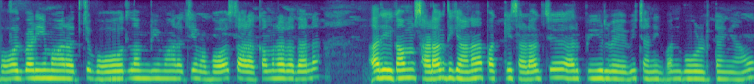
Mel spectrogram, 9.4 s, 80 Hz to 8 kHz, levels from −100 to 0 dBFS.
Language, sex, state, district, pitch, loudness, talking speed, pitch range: Garhwali, female, Uttarakhand, Tehri Garhwal, 225 Hz, -16 LUFS, 185 wpm, 215-230 Hz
